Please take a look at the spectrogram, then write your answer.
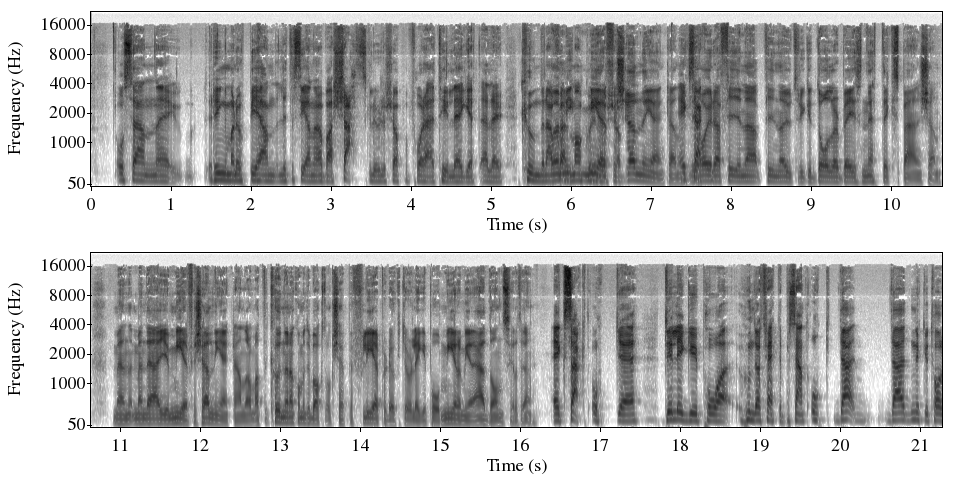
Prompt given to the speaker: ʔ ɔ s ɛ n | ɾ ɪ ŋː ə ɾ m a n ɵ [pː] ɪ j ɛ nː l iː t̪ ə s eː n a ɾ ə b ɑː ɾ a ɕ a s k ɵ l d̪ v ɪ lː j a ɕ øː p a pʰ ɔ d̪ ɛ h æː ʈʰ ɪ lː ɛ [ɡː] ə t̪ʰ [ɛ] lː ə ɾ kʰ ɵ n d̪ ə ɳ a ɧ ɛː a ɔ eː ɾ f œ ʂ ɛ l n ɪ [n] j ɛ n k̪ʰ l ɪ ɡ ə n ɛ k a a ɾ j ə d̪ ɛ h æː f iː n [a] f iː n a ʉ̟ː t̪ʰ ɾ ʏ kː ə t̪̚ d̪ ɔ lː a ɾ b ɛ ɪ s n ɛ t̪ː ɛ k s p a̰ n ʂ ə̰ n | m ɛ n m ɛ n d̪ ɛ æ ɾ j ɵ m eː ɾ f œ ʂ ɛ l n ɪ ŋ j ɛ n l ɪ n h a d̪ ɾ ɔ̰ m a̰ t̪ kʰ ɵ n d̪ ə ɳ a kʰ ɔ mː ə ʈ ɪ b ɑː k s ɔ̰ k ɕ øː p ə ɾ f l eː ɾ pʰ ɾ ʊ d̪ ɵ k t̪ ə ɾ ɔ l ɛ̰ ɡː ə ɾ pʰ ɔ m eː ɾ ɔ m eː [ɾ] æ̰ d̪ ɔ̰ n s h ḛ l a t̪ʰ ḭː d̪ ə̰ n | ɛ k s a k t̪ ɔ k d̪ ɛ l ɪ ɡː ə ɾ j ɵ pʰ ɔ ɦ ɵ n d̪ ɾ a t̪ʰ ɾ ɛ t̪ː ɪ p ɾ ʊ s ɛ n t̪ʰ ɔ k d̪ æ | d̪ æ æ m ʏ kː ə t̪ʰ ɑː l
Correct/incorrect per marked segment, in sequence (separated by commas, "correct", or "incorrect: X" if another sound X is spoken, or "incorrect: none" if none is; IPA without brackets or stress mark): correct, correct, correct, incorrect: ŋ, correct, correct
